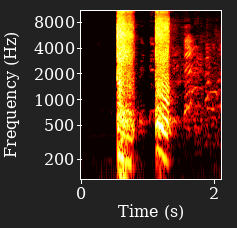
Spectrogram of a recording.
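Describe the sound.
A child blows two loud raspberry bursts with the mouth, imitating a fart, each about a quarter-second long with a brief pause between, followed by quieter breathy trailing sounds.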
